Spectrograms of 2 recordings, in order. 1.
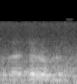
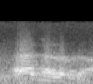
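Сказано холодно, без всякого чувства. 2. Сказано тепло, с настоящим чувством. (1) "а где просто говорят" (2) "где к ней проявляют чувства"

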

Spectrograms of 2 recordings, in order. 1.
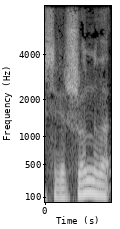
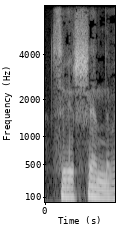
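Ударный гласный звучит как 'yo'. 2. Ударный гласный звучит как 'e'. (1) "Ни в коем случае не совершенного" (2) "глагол совершенного вида"

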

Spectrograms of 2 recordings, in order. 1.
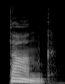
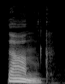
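Звук t произносится с небольшим выдохом. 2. Звук t произносится с небольшим выдохом.

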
